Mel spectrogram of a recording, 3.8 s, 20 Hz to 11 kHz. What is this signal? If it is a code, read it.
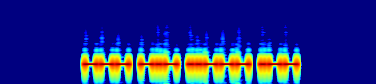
Morse code, heard as a keyed tone, about 31 wpm, 700 Hz. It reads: OK2W
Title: DXCC-100 Call Signs - 4 Characters - 30wpm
